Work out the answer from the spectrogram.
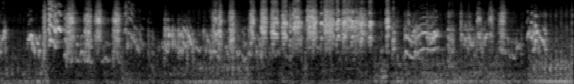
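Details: Budgies chirp happily in a fast, raspy warble, a rapid run of clicking squawks with wavering whistled notes near the end.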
